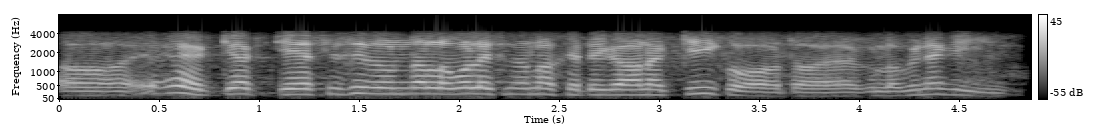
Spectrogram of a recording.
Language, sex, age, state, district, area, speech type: Assamese, male, 45-60, Assam, Lakhimpur, rural, conversation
